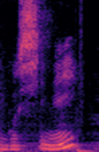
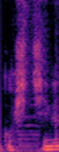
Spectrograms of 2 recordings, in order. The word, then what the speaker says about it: Gościnny: I attended the French school in Warsaw, named after Rene Goscinny, whose last name should actually be pronounced “Gościnny” by the way And then I finished high school in the Lycée Français Alexandre Yersin in Hanoi, Vietnam.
